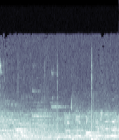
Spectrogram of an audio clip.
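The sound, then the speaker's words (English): A basketball is dribbled on the court during a women's game, sharp repeated bounces over a constant low background murmur. “Now dribble into the corner.”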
